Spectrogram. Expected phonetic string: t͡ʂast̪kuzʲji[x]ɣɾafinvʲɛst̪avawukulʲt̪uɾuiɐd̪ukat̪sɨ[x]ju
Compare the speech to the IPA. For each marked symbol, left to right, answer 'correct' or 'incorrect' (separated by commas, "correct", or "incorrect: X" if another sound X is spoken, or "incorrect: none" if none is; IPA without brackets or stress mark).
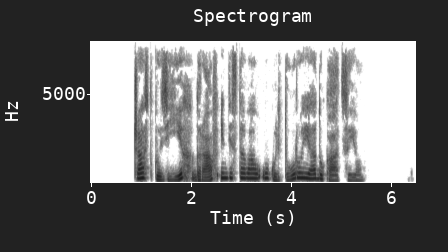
correct, incorrect: none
